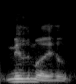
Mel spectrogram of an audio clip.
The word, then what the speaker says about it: middelmådighed: Middelmådighed. middelmådighed. Middelmådighed. Middelmådighed. Yes, about that. It's the Danish D. Sometimes it's pronounced like the th, I like, see. but more softly.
